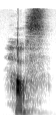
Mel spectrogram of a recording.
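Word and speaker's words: хафт: seven huffed huffed huffed but usually when we say that we don't pronounce t at the end half like that she studied seven foreign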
